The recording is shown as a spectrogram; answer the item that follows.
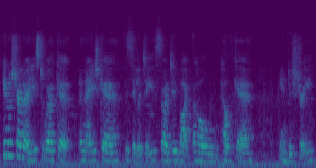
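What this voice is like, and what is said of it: Australian accent, slightly English-tinged. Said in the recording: “never lost the accent, either. ... every now and then, a couple of words I say sound very English”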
